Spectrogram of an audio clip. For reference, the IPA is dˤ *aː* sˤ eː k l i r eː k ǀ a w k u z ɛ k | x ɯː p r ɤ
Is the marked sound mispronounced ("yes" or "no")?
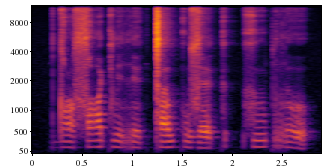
no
